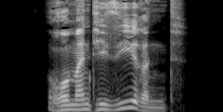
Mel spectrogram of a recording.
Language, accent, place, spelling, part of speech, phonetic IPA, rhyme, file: German, Germany, Berlin, romantisierend, verb, [ʁomantiˈziːʁənt], -iːʁənt, De-romantisierend.ogg
- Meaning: present participle of romantisieren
